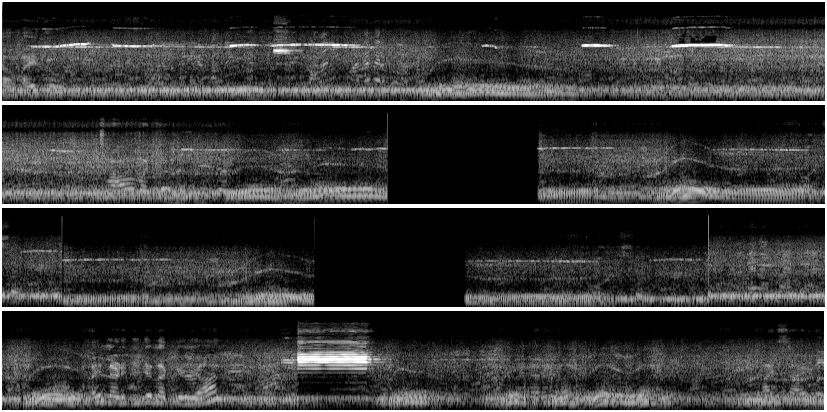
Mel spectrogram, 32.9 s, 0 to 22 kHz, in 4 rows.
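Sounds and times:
motorcycle engine idling and revving: 0.0s - 12.1s, 13.6s - 19.6s, 21.1s - 32.9s.

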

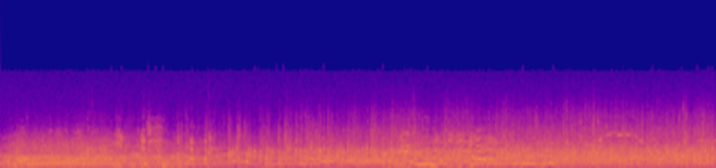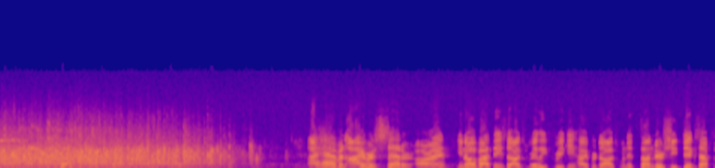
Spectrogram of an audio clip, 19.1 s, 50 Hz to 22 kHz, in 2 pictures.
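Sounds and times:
people laughing: 0.0s - 8.6s, 9.2s - 12.2s
audience applauding: 0.0s - 13.6s.

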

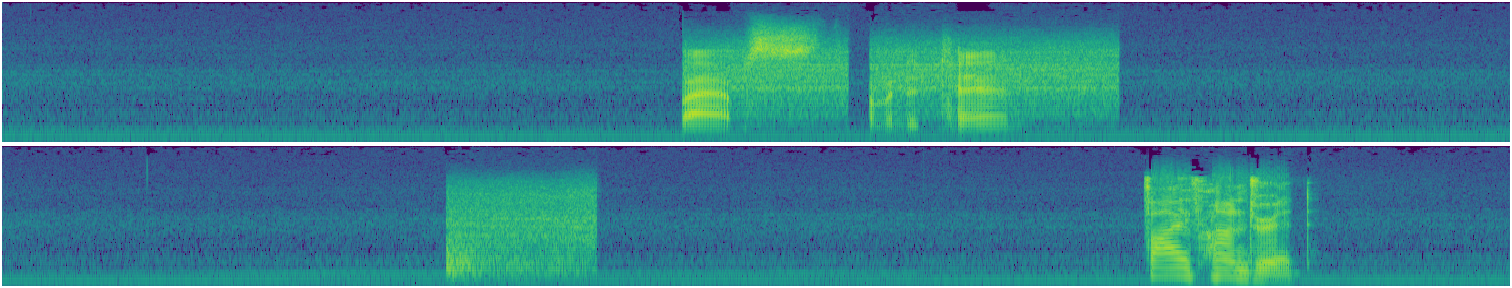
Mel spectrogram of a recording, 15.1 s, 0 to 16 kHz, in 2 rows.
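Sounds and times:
airplane engine and propeller drone: 0.0s - 15.0s
radio hiss: 3.4s - 5.6s, 9.8s - 10.5s.

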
